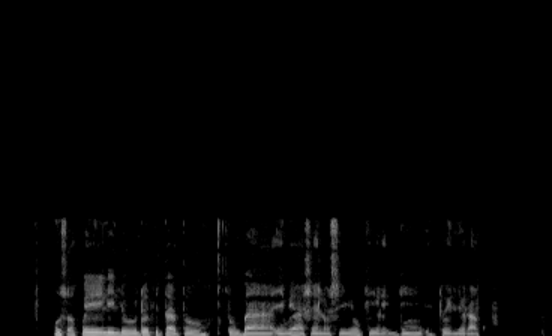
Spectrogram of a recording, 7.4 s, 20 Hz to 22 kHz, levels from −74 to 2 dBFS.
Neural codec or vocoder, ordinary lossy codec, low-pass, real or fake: none; none; none; real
